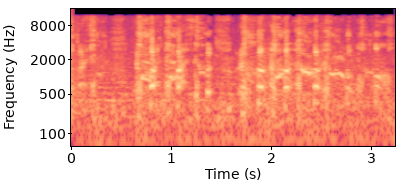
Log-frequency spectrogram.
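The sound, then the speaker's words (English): A voice imitates the coughing of a woman drowning in a pool: a run of wet, sputtering, gurgling coughs and gasps in quick irregular bursts, fairly loud, as she struggles and takes in water. “Mandy is still struggling. She's just taking in a lot. She's coughing.”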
